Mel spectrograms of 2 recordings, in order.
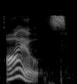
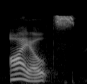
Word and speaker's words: IELTS: is called an acronym with an acronym we don't pronounce the individual letters we pronounce it as a word so we say IELTS not i e l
